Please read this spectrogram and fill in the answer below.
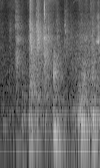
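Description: A pet dog making small noises and moving about close by, in uneven patches of rustling and snuffling.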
